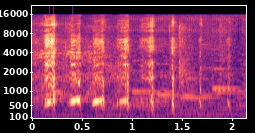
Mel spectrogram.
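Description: A man laughing into a handheld microphone, a quick run of short 'ha' pulses about four a second, over steady held background music notes.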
